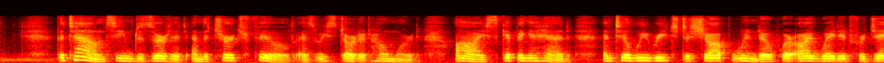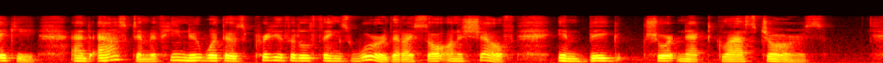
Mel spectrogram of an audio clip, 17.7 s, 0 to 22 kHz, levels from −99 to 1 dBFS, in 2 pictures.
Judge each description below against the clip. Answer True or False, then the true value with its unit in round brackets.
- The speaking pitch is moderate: True (150 Hz)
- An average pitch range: True (3.9 semitones)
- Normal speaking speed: True (170 wpm)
